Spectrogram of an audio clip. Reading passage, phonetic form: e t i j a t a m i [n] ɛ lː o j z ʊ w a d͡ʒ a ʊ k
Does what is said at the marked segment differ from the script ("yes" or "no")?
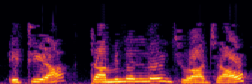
no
